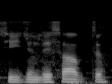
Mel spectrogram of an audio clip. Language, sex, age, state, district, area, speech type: Punjabi, male, 18-30, Punjab, Shaheed Bhagat Singh Nagar, rural, spontaneous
